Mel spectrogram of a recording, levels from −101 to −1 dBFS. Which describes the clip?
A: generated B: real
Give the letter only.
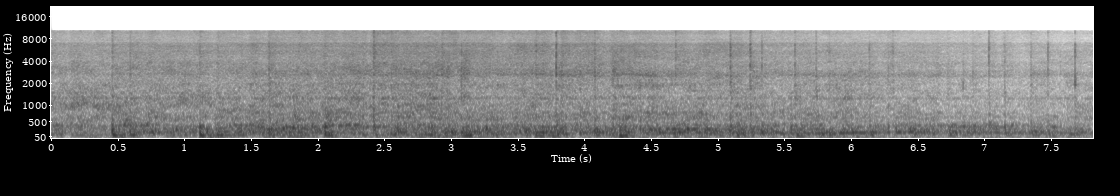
A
